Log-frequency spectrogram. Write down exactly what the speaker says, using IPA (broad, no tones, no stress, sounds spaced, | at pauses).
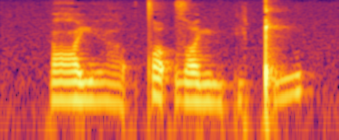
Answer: ʕ i ɦ a̤ ʔ tˤ ʌ ʔ zˤ e mʲ ṳ pʲ ṳ ǃ ṳ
